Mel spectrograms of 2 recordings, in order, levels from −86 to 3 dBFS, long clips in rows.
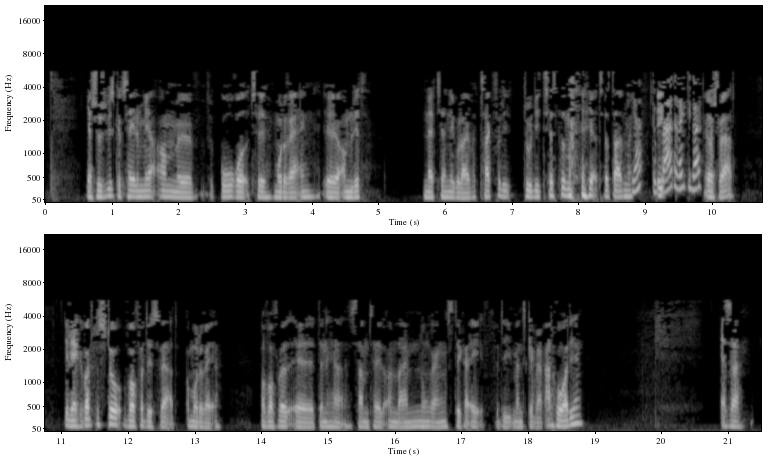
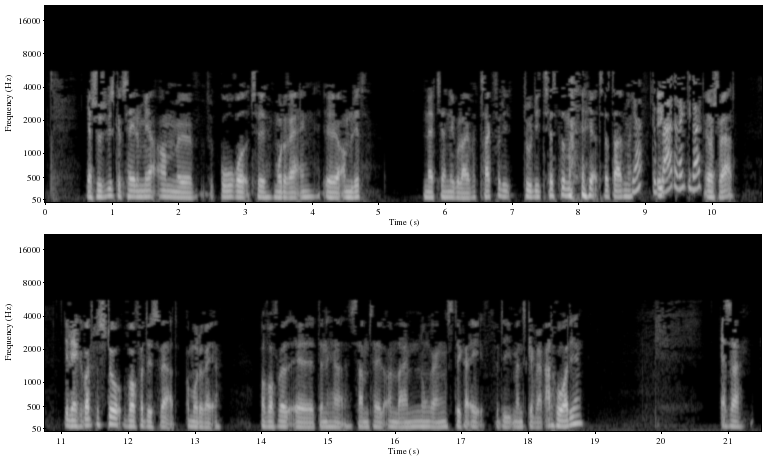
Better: neither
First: garbled, watery; badly; nothing above 5.5 kHz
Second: garbled, watery; badly; nothing above 5.5 kHz

